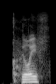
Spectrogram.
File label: "coif", American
